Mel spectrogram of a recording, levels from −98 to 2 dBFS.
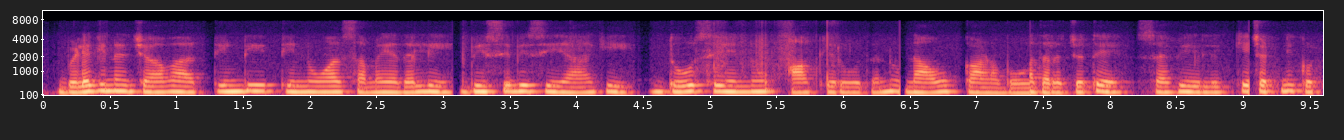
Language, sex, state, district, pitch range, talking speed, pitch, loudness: Kannada, female, Karnataka, Gulbarga, 165-185 Hz, 105 wpm, 175 Hz, -16 LUFS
